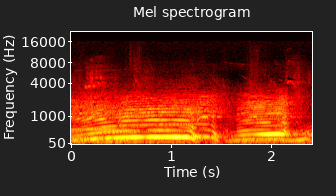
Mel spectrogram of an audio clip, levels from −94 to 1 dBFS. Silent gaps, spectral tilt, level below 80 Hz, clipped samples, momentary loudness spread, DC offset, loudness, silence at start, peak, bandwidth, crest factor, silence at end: none; -9 dB/octave; -56 dBFS; under 0.1%; 12 LU; under 0.1%; -25 LUFS; 0 s; -12 dBFS; 6 kHz; 12 dB; 0 s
